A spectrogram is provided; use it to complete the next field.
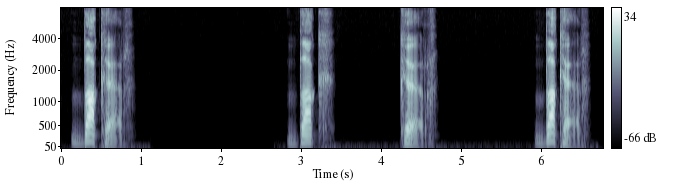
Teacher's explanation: There is a light emphasis on the first syllable.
